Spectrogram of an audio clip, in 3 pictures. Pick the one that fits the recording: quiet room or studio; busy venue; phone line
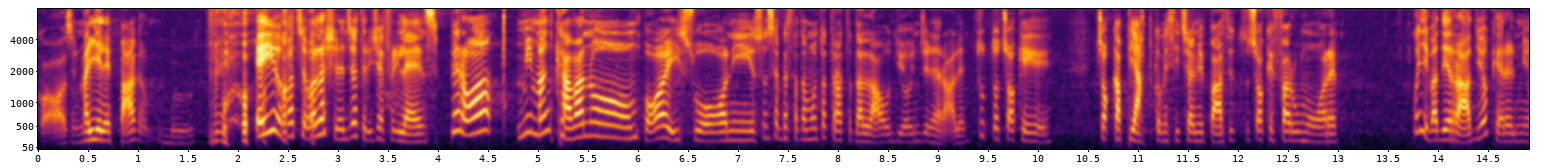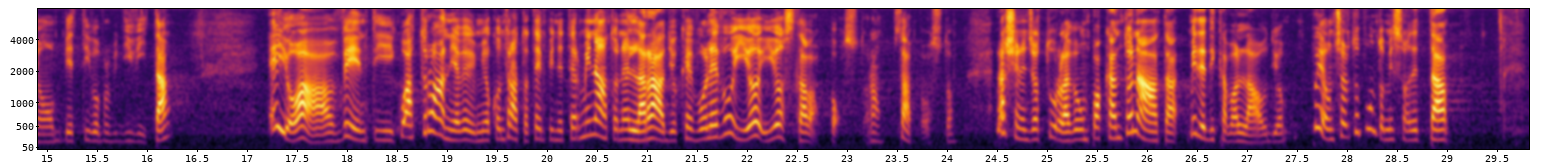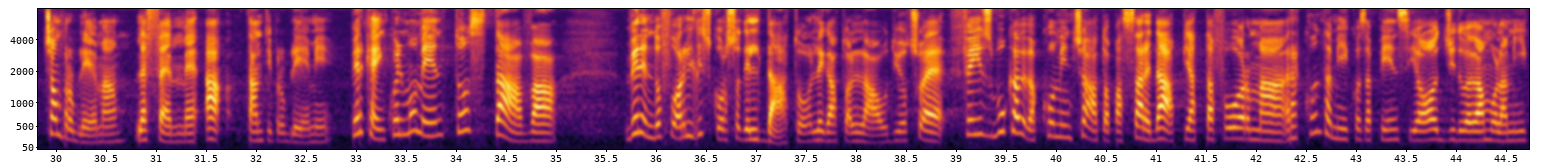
busy venue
